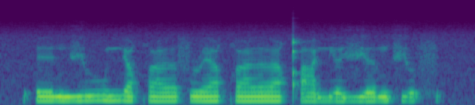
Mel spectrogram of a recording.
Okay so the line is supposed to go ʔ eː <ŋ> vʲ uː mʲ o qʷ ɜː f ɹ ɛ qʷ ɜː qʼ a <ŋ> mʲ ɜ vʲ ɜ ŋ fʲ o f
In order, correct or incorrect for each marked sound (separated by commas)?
correct, incorrect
